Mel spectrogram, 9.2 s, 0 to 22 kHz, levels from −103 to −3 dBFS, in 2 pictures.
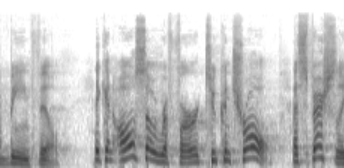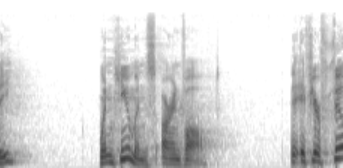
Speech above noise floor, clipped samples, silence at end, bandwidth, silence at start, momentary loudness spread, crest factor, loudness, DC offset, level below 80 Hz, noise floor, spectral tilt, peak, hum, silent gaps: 50 dB; under 0.1%; 0 s; 15.5 kHz; 0 s; 7 LU; 18 dB; -36 LUFS; under 0.1%; -68 dBFS; -85 dBFS; -5.5 dB/octave; -20 dBFS; none; none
